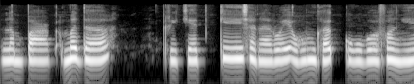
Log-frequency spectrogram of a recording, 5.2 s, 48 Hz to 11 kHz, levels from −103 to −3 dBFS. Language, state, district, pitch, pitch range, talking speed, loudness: Manipuri, Manipur, Imphal West, 225 Hz, 220-235 Hz, 90 wpm, -16 LUFS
